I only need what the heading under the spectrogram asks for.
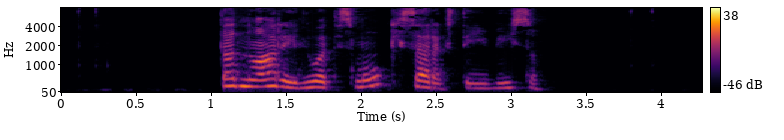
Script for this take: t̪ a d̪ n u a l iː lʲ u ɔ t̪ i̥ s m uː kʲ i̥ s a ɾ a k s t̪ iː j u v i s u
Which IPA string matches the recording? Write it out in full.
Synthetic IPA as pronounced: t̪ a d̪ n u a ɾ iː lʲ u ɔ t̪ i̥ s m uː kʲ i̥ s a ɾ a k s t̪ iː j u v i s u

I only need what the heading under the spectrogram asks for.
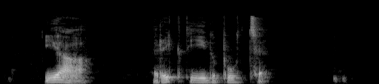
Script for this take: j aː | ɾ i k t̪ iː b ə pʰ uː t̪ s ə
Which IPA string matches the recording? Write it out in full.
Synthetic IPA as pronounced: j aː | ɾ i k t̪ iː ɡ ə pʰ u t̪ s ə

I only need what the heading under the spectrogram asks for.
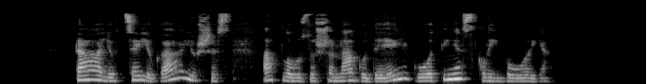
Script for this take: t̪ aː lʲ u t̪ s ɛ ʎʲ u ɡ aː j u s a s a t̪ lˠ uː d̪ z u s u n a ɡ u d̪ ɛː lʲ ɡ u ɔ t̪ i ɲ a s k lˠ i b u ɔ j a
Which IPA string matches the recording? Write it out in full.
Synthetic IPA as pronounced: t̪ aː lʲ u t̪ s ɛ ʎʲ u ɡ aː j u ʃ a s a t̪ lˠ uː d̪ z u ʃ u n a ɡ u d̪ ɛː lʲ ɡ u ɔ t̪ i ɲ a s k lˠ i b u ɔ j a

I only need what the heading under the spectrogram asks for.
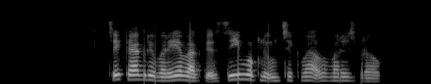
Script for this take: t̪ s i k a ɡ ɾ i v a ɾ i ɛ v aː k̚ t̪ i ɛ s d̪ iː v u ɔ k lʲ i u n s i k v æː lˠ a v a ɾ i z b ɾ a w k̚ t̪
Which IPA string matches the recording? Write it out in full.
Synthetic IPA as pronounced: t̪ s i k a ɡ ɾ i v a ɾ i ɛ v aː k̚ t̪ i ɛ s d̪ iː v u ɔ k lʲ i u n s i k v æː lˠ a v a ɾ i z b ɾ a w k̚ t̪

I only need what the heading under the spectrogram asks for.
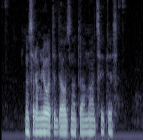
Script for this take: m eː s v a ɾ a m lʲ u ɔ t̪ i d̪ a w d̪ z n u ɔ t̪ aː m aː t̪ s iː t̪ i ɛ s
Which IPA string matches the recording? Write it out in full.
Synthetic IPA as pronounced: m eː s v a ɾ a m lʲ u ɔ t̪ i d̪ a w d̪ z n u ɔ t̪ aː m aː t̪ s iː t̪ i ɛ s

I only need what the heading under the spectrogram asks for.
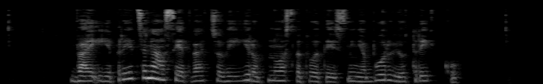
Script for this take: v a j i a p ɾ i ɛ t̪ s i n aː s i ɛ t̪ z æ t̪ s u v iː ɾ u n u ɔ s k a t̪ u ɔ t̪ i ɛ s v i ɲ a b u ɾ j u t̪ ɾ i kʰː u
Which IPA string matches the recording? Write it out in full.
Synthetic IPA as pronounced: v a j i ɛ p ɾ i ɛ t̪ s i n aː s i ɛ t̪ v æ t̪ s u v iː ɾ u n u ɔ s k a t̪ u ɔ t̪ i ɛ s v i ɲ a b u ɾ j u t̪ ɾ i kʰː u

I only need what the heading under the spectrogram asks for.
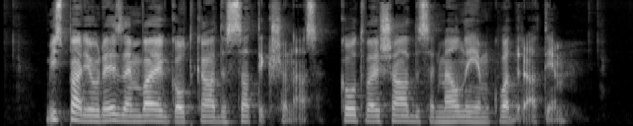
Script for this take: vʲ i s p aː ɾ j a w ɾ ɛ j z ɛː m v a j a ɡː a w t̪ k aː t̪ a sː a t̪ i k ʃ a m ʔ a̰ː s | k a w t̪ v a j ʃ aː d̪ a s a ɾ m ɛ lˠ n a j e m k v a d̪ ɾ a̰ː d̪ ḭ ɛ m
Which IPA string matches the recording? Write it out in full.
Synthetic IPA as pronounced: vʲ i s p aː ɾ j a w ɾ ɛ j z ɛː m v a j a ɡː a w t̪ k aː d̪ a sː a t̪ i k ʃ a n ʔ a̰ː s | k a w t̪ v a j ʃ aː d̪ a s a ɾ m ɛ lˠ n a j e m k v a d̪ ɾ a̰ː t̪ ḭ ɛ m

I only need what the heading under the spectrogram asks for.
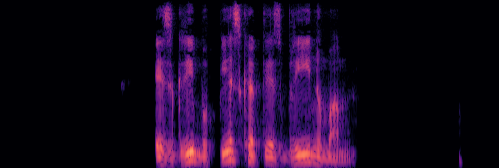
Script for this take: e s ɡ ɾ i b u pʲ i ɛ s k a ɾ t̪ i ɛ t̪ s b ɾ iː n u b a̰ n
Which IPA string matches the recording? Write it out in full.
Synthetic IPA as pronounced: e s ɡ ɾ i b u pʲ i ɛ s k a ɾ t̪ i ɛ s b ɾ iː n u m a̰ m

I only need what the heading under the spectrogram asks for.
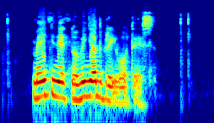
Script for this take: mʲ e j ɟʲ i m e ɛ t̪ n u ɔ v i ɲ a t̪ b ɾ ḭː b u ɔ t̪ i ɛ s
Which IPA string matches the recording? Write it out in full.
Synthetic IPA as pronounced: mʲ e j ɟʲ i n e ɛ t̪ n u ɔ v i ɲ a d̪ b ɾ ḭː v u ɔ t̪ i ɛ s

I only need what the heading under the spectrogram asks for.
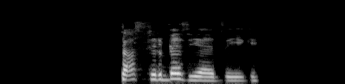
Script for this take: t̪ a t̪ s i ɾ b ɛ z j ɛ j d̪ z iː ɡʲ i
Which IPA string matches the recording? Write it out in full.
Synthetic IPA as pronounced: t̪ a s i ɾ b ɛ z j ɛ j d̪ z iː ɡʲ i

